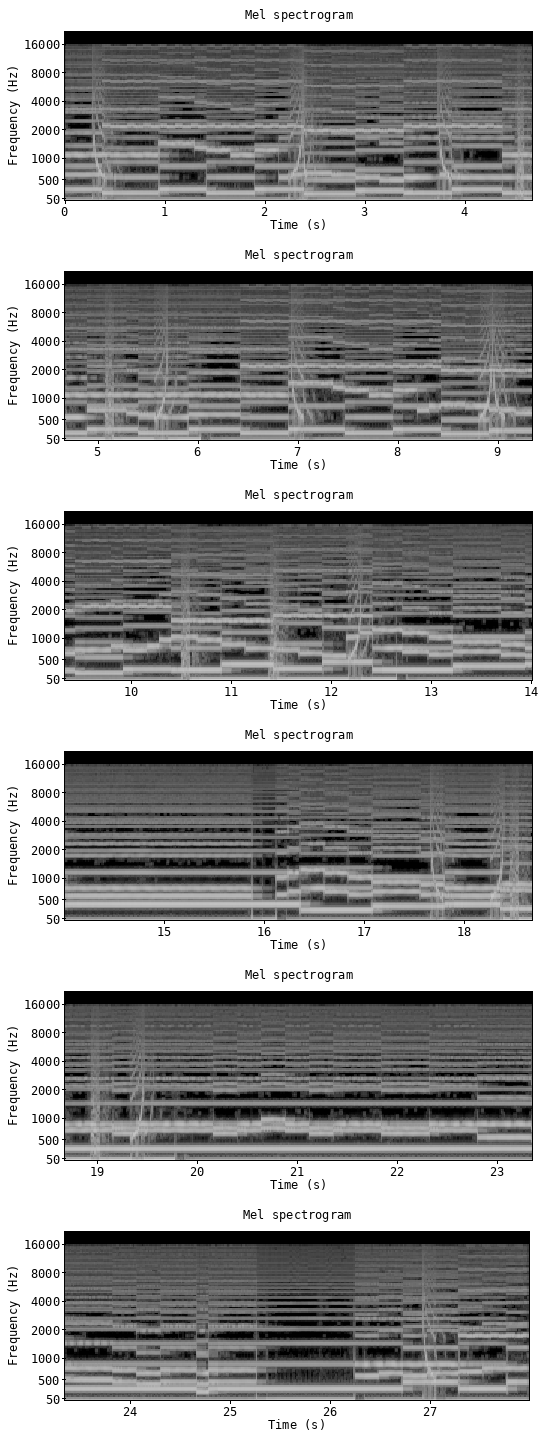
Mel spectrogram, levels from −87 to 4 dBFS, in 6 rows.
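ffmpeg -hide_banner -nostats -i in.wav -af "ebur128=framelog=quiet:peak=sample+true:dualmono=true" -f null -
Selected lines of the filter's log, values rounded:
Integrated loudness:
  I:         -16.2 LUFS
  Threshold: -26.2 LUFS
Loudness range:
  LRA:         0.9 LU
  Threshold: -36.2 LUFS
  LRA low:   -16.7 LUFS
  LRA high:  -15.8 LUFS
Sample peak:
  Peak:       -7.9 dBFS
True peak:
  Peak:       -7.8 dBFS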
